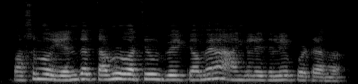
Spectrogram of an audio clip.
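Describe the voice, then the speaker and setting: This woman's voice sits at a fairly high pitch with a dark, mellow tone. Her intonation is fairly even. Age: 80s+. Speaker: retired teacher. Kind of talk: personal reminiscence talk.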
